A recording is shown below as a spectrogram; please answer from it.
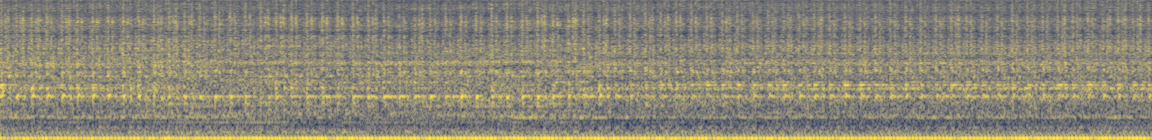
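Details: Renault Logan at cold start: a steady idle carries a rapid, fairly regular light knock, about two per second, over dense mechanical clatter. Piston knock is suspected but not confirmed.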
